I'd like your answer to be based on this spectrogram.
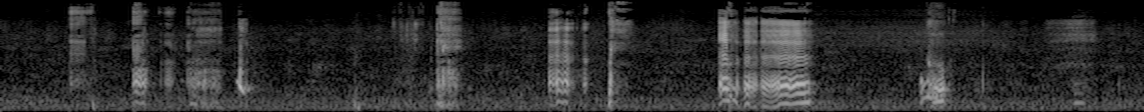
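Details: Infant with hiccups, crying: short fussy cries and whimpers broken up by breaths and quiet moments.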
